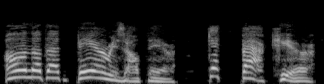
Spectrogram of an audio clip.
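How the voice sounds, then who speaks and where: Narrator doing mad stubborn swedish husband, sarcastic and shouty, husky, big pitch swings, audiobook. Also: expressive, normal speed, no echo, muffled recording. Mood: furious shouting. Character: angry, stubborn young Swedish immigrant husband, bitter. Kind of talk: dramatised audiobook dialogue.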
